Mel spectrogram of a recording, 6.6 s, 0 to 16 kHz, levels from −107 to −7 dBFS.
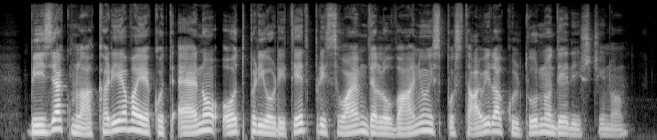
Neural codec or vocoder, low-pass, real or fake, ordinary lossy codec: none; 14.4 kHz; real; none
